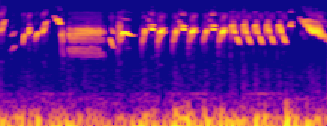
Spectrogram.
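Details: Older goldfinch singing to instruct a younger bird: a dense, tinkling run of fast chirps, a brief buzzy trill, then a string of rapid repeated downward-slurred notes, lively and nearly unbroken.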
